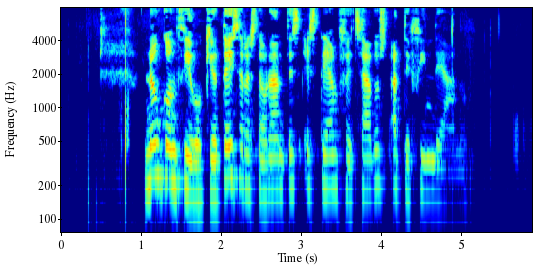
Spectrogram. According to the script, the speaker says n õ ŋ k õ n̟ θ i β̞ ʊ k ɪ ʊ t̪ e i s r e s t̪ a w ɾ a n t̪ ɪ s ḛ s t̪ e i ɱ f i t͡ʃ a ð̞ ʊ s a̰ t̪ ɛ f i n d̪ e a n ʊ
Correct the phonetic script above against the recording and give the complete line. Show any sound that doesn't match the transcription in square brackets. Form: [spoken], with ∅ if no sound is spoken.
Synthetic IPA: n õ ŋ k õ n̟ θ i β̞ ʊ k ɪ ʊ t̪ e [j] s r e s t̪ a w ɾ a n t̪ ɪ s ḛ s t̪ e [a] ɱ f [e] t͡ʃ a ð̞ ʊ s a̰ t̪ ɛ f i n d̪ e a n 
